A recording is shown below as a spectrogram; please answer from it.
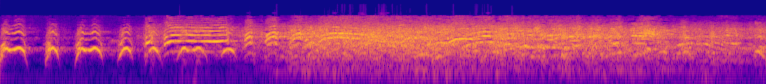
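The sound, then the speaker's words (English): Dog barking in a quick run of many high, yapping barks that soon give way to loud, dense laughter and chatter. “Now you hear the dog.”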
